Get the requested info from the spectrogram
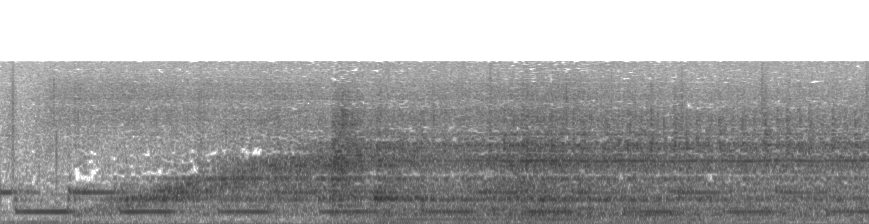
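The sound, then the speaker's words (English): Heavy cruiser engines picked up on sonar: a muffled, steady mechanical throb with layered humming tones and faint rhythmic knocking, continuing unbroken throughout with no voices. “Sounds like a heavy cruiser, sir.”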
